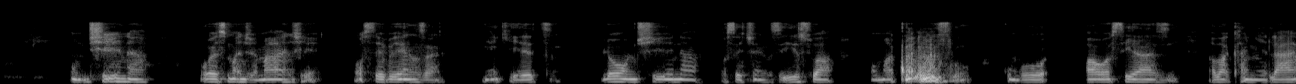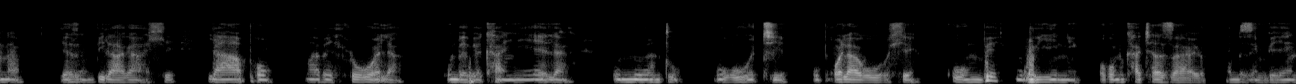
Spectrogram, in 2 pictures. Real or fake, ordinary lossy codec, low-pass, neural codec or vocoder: fake; AAC, 48 kbps; 7.2 kHz; codec, 16 kHz, 8 kbps, FunCodec, trained on LibriTTS, 25 frames a second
